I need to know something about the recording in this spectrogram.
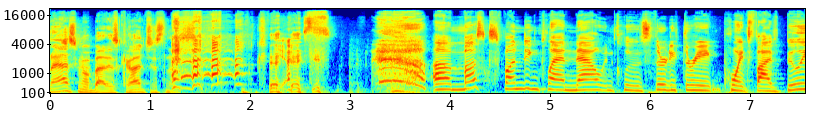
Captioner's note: laugh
